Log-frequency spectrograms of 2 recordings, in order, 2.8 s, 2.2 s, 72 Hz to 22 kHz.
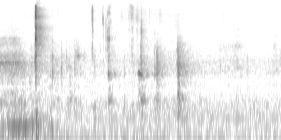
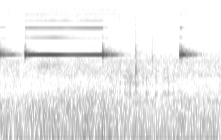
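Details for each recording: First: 25-inch K7000 arcade monitor, dead after arcing flyback: after a few probe clicks the meter gives a steady high continuous beep across the horizontal output transistor, showing it is shorted. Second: Multimeter continuity check on a dead 25" K7000 arcade monitor chassis with arcing flyback damage: a few short high-pitched beeps as both probes touch the same trace; nearby vertical deflection components judged undamaged.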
